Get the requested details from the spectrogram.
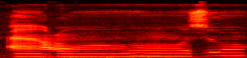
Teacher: واو کو کھینچیں گے کیونکہ واو مدہ ہے. واو ساکن ہو اور اس سے پہلے پیش آ جائے تو وہ واو مدہ کہلاتا ہے.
